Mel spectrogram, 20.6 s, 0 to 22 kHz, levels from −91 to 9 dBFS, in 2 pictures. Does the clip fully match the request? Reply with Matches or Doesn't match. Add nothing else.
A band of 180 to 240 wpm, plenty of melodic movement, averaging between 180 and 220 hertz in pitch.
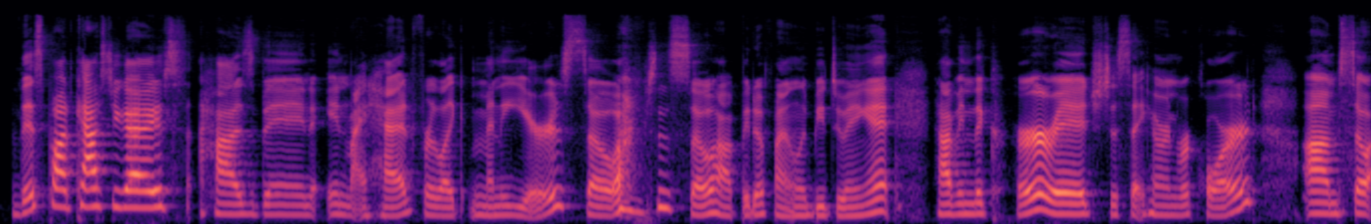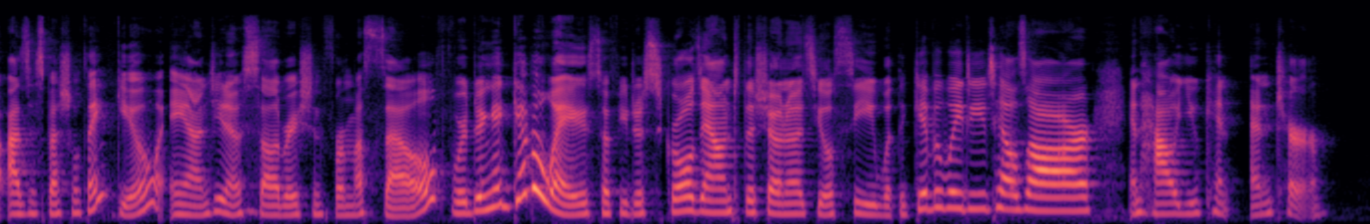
Matches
